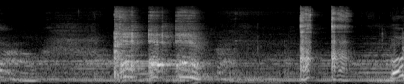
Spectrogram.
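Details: A child imitates his grandmother's throat clearing and coughing, with several short forced bursts and voiced throaty noises; background music and room noise.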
